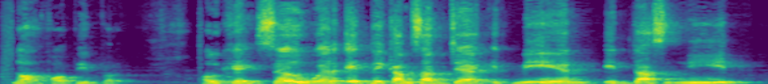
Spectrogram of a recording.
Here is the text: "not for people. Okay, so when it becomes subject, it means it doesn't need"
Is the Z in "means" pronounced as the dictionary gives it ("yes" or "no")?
no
